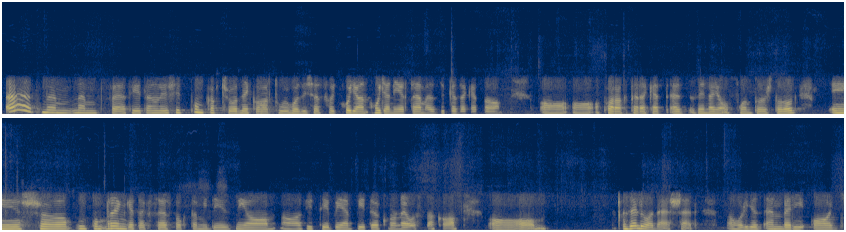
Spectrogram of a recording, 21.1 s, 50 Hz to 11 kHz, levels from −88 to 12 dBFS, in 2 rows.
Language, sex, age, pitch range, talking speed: Hungarian, female, 30-49, 185-215 Hz, 130 wpm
